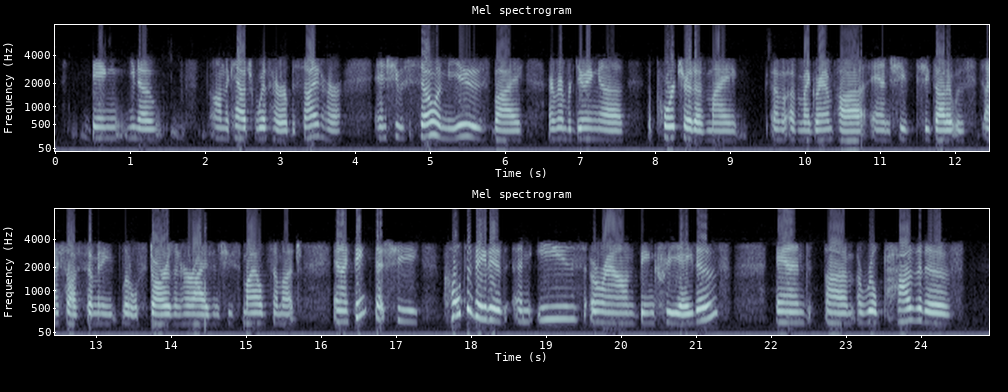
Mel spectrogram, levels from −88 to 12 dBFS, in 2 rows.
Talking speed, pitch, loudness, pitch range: 150 wpm, 205 Hz, -17 LUFS, 185-230 Hz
